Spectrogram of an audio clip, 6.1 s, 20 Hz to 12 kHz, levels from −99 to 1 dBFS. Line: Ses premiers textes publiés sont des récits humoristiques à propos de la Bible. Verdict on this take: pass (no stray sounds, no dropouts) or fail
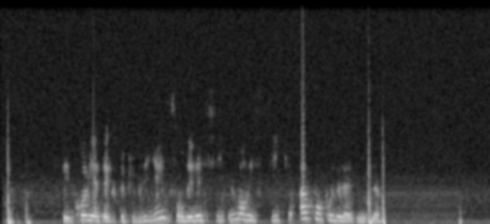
pass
